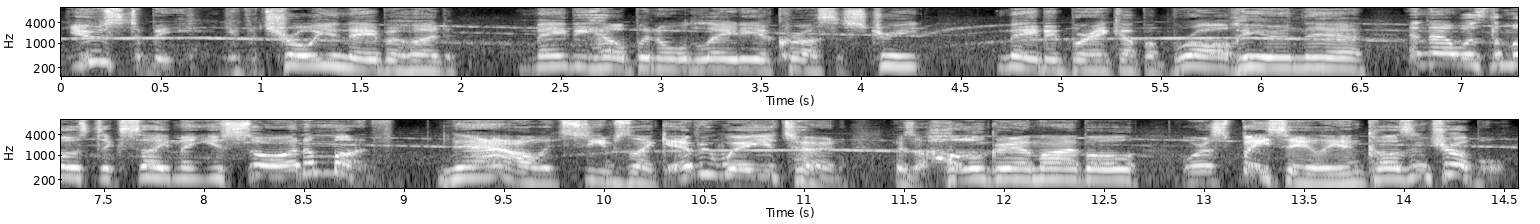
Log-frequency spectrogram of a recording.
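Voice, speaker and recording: High, gravelly cartoon cop. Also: male voice, moderate pace, heavily acted. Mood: grumbling. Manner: grumbling, nostalgic, excitable. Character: weary, jittery male city police officer. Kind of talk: animated audio drama acting. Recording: clear noise, sirens and vehicle behind.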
